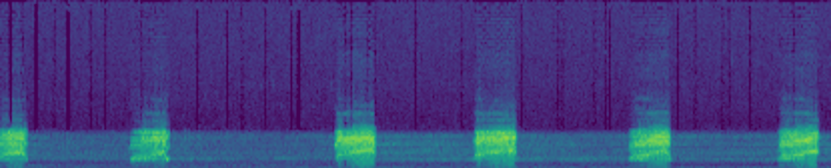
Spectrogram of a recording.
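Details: Owl at the nest at night as the male delivers a rat to the female on her eggs; a run of six harsh, hissing screeches, each about a third of a second, repeated roughly every one to one and a half seconds.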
